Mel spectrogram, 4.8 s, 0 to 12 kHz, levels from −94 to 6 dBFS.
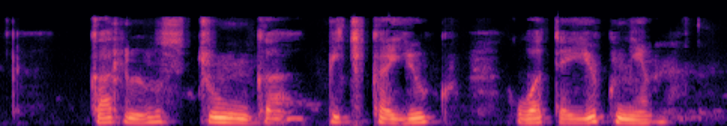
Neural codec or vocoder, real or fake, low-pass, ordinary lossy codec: codec, 16 kHz, 4 kbps, X-Codec, HuBERT features, trained on general audio; fake; 7.2 kHz; AAC, 32 kbps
